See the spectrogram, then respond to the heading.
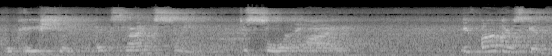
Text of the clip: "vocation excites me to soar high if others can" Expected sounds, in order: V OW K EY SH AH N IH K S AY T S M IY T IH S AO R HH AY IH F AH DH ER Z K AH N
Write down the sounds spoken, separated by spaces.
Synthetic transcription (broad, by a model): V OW K EY SH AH N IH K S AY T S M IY T IH S AO R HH AY IH F AH DH ER Z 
